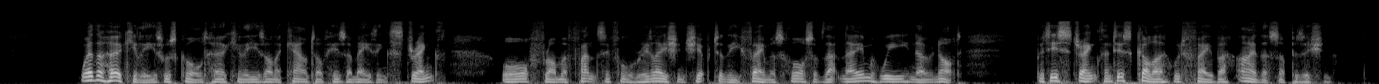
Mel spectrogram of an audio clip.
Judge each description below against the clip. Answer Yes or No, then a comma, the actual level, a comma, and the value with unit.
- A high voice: No, low, 120 Hz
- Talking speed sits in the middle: Yes, average, 155 wpm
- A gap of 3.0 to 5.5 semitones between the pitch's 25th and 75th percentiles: Yes, average, 3.5 semitones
